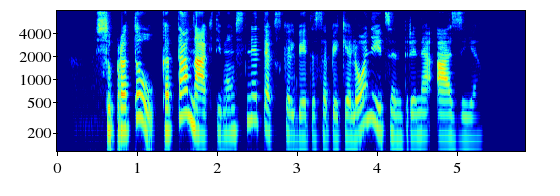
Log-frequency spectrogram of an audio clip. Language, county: Lithuanian, Alytus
